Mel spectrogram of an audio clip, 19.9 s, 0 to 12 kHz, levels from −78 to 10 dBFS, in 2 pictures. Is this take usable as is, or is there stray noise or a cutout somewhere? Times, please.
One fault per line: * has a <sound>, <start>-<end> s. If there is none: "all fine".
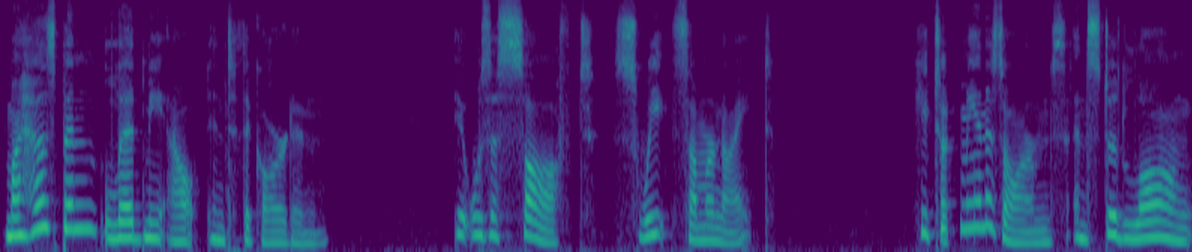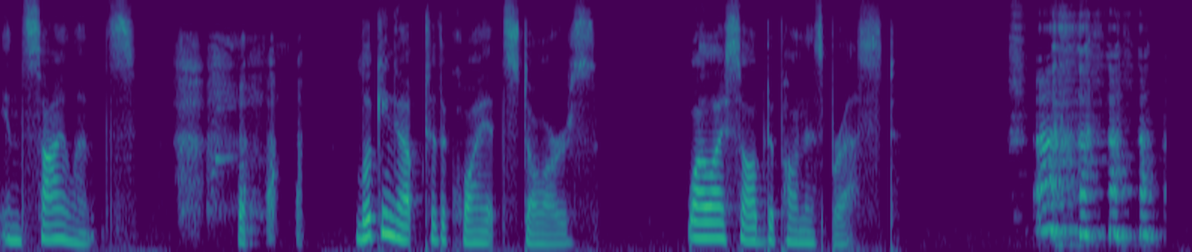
* has a laugh, 11.4-12.5 s
* has a laugh, 18.3-19.6 s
